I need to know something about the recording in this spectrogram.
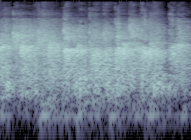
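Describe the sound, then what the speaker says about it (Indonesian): Students in a classroom applaud, a dense, steady burst of many hands clapping close by, continuous across the whole moment. "Oke, kita kasih aplaus untuk."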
